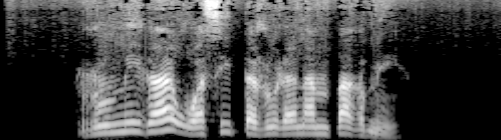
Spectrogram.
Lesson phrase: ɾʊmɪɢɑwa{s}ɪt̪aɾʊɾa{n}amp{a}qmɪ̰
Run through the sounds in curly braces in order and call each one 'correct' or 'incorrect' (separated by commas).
correct, correct, incorrect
